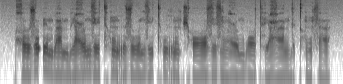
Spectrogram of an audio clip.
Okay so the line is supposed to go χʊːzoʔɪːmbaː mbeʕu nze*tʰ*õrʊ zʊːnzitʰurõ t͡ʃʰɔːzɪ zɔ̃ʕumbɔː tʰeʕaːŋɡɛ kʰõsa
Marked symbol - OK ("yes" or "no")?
yes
